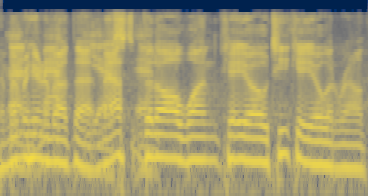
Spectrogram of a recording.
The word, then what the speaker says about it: Masvidal: How do you say it? Masvidal? – Yes, Masvidal and Diaz.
